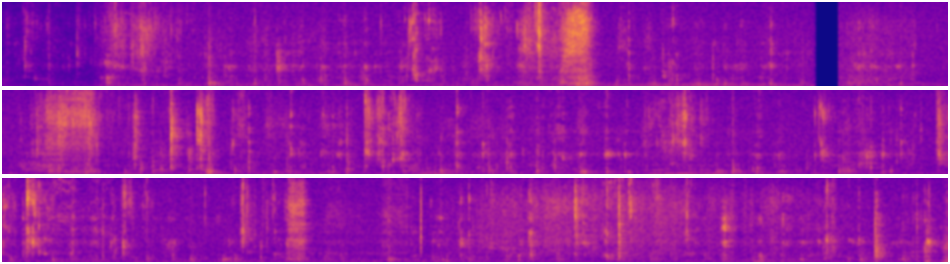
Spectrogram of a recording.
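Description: Close-miked eating sounds: a man biting and chewing mouthfuls of meat-filled bakso meatball and noodles in spicy soup, with many short wet mouth clicks and smacks.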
